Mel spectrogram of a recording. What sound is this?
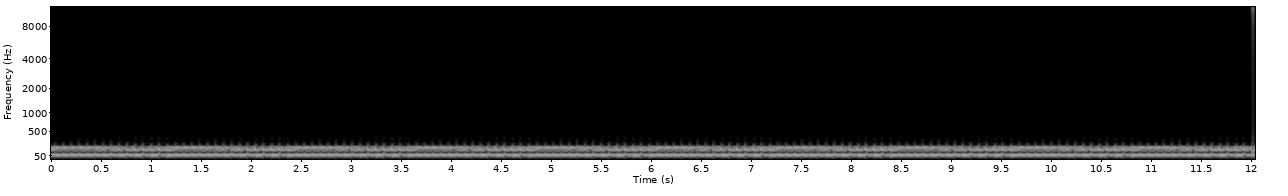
Low computing unit hum 3(chrs)
Low frequency humming sound. Can be applied to a variety of sound designs. Enjoy it. If it does not bother you, share links to your work where this sound was used.
drone, effect, sfx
